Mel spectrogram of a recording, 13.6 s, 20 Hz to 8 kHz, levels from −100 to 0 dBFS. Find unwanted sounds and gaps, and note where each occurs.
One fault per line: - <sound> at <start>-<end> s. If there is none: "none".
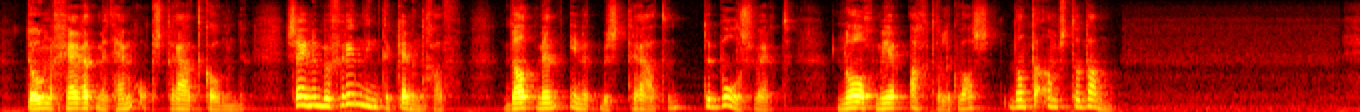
none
